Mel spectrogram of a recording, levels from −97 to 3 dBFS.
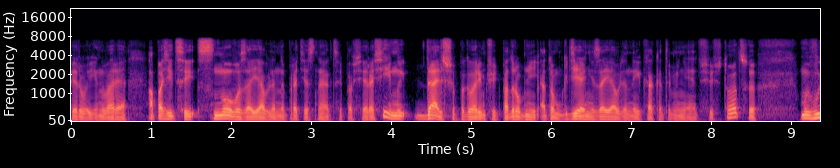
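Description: Nothing stood out on listening to this speech, which carries the expected top end of a wideband phone call, stopping near 7.2 kHz.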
